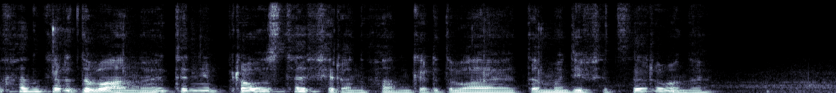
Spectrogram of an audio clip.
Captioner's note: speaking in Russian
